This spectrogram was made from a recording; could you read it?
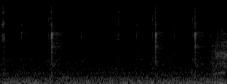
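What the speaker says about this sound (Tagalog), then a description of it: "Itong likod na part na yan, yan yung gagamitan natin ng gunting. Ikakat lang natin." Scissors snip along the back of a shrimp being deveined, quiet close crisp clicks coming several times in an uneven rhythm.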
